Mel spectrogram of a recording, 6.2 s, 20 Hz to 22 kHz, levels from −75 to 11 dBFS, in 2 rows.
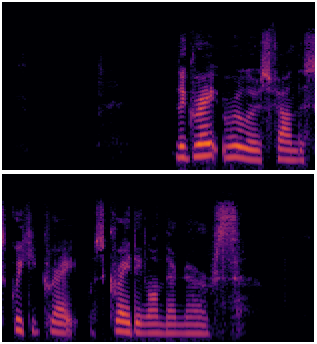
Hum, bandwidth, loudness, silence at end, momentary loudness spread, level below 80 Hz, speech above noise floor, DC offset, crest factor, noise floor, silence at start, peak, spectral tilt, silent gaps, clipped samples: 60 Hz at -60 dBFS; 14 kHz; -27 LUFS; 0.7 s; 13 LU; -74 dBFS; 48 dB; under 0.1%; 22 dB; -75 dBFS; 1.75 s; -8 dBFS; -3 dB/octave; none; under 0.1%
